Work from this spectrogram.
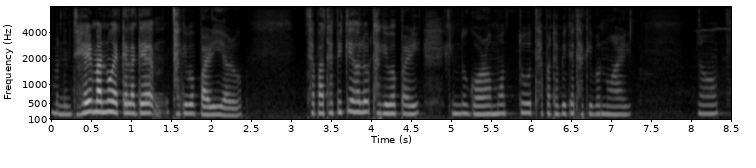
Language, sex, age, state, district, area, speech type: Assamese, female, 18-30, Assam, Sivasagar, rural, spontaneous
